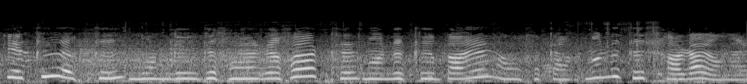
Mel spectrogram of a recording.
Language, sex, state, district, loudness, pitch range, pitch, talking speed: Bengali, female, West Bengal, Paschim Medinipur, -15 LUFS, 255-300 Hz, 270 Hz, 105 wpm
